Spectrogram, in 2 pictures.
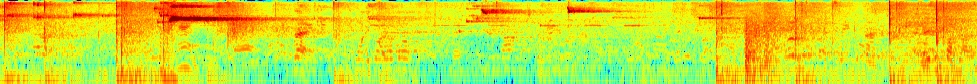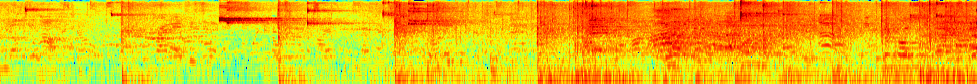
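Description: Basketball game sounds in a school gym: the ball bouncing on the hardwood floor, sneakers squeaking, and spectators talking and calling out. The crowd noise grows louder in the last few seconds.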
